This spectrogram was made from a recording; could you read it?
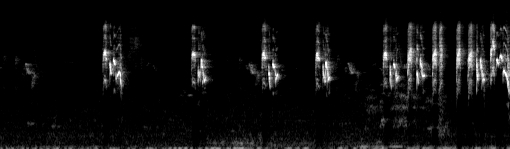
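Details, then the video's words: Long-tailed shrike (cendet) in masteran song: spaced harsh scratchy bursts every couple of seconds, building into a quick run of rasping chatter notes near the end, over a faint low hum. "MASTERAN BURUNG CENDET GACOR"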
